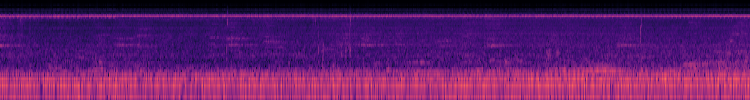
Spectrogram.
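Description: Outdoor ambience: a steady low rumble with a continuous high-pitched insect drone above it, and faint brief sounds scattered through.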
